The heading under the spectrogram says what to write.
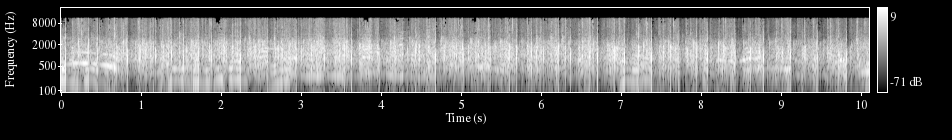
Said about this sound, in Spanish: Le damos un fuerte aplauso a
